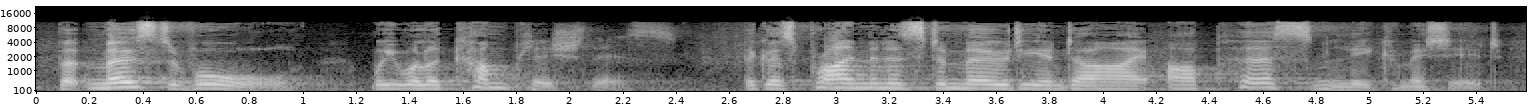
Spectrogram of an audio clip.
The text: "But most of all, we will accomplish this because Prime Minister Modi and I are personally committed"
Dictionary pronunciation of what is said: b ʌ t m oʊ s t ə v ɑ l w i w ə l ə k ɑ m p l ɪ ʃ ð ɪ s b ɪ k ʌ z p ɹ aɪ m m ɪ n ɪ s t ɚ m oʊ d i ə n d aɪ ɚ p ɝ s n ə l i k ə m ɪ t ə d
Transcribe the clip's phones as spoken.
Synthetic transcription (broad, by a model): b ʌ t m oʊ s t ə v ɑ l w i w ə l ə k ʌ m p l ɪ ʃ ð ɪ s b ɪ k ʌ z p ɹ aɪ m m ɪ n ɪ s t ɚ m oʊ d i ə n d aɪ ɚ p ɝ s n l i k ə m ɪ t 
